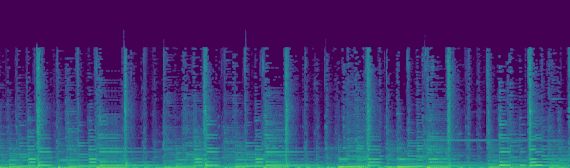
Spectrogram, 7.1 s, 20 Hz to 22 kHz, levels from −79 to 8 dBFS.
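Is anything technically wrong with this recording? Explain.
Yes, there are two faults.

From 1.39 s to 1.47 s there is a stutter: a short slice of about 43 ms plays twice more in a row. These are repeated frames: a run of compressed data, consistent with a pair of frames, reached the decoder more than once, so it simply played the same material again. The repeats stretch the clip by about 85 ms.

From 5.14 s to the end, a thin, steady whistle at 3.7 kHz sits behind the sound, well below its level and slowly swelling and fading in loudness. This is a feedback whistle, likely caused by a loudspeaker-to-microphone loop held just at the edge of feedback. At that point a single frequency keeps recirculating and sustaining itself without building into a full howl.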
